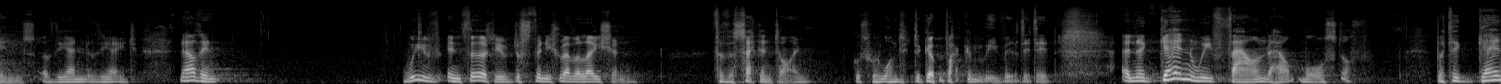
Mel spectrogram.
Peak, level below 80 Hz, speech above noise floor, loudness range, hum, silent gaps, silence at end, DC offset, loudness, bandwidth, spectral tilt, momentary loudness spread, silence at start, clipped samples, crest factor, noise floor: -2 dBFS; -60 dBFS; 33 dB; 6 LU; none; none; 0 s; under 0.1%; -27 LUFS; 17.5 kHz; -5.5 dB/octave; 15 LU; 0 s; under 0.1%; 24 dB; -59 dBFS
